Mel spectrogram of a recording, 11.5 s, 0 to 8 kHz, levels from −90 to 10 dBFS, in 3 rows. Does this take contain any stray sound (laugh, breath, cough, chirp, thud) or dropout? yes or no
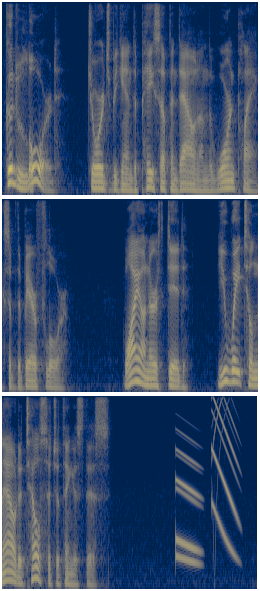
yes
